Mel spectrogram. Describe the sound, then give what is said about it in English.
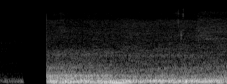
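Steady low rumble of a vehicle in motion, heard from inside during a road journey in Uganda. After a short quiet gap at the start, the drone runs on evenly to the end. “We're now traveling in the vehicle with Brother James Katumba”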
